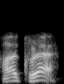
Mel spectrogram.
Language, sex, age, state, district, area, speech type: Assamese, male, 30-45, Assam, Kamrup Metropolitan, urban, conversation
